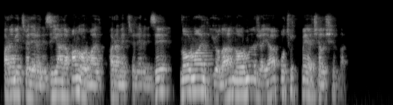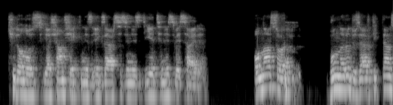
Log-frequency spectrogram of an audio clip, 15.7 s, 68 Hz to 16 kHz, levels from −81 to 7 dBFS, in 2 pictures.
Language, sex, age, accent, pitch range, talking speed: Turkish, male, 50-69, native, 110-145 Hz, 75 wpm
